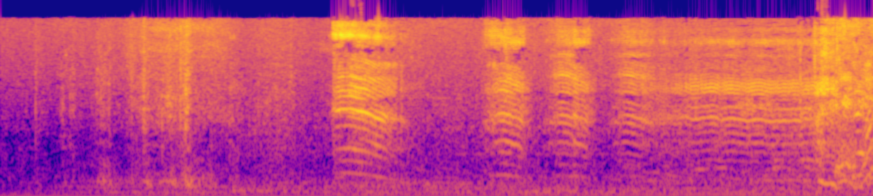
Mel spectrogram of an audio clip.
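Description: Three short, harsh shouted cries falling in pitch, the first the loudest, over a low crowd murmur.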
